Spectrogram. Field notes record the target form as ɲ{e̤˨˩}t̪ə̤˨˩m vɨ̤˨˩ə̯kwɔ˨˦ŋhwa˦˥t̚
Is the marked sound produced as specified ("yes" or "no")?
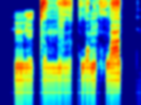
yes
